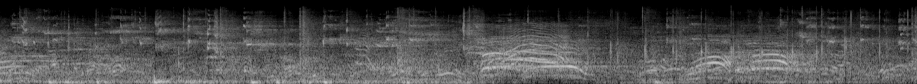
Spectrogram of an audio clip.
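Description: A crowd of players and onlookers chatters in the background.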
